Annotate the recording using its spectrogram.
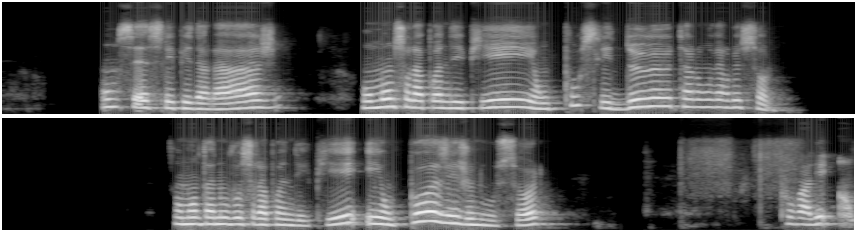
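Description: A woman speaks calmly and clearly, close to the microphone, in short spells with pauses.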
